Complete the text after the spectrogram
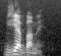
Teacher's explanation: it's a Y sound, but it's almost with your teeth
